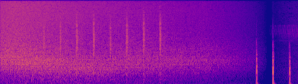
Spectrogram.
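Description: Waves wash gently on a shore and fade away.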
